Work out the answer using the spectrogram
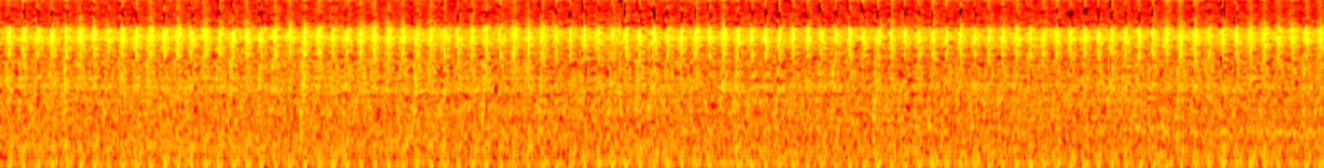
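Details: Yamaha Aerox scooter after replacing the water pump seal and bearing and topping up the radiator coolant: a steady, even idle with no squeak or whine, engine now healthy.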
